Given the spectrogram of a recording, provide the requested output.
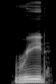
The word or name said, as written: read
